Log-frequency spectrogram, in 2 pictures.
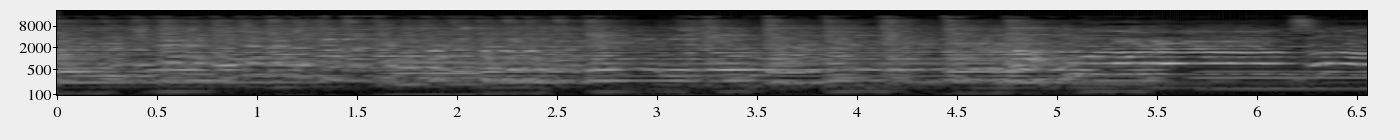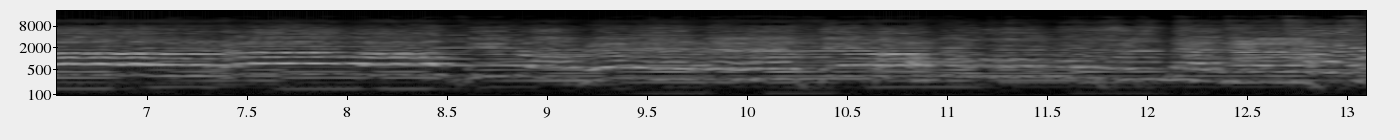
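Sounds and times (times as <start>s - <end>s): plucked lutes: 0.0s - 6.5s
accordion: 0.0s - 13.0s
violin: 0.0s - 13.0s
man singing folk song: 4.4s - 13.0s.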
